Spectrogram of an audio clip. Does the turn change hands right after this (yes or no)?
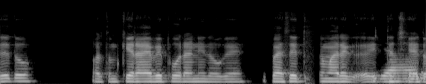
yes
